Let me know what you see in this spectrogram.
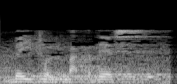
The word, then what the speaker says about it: بیت المقدس: ما بهش میگیم بیت المقدس و در تلفظ اصلی هست بیت المقدس،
